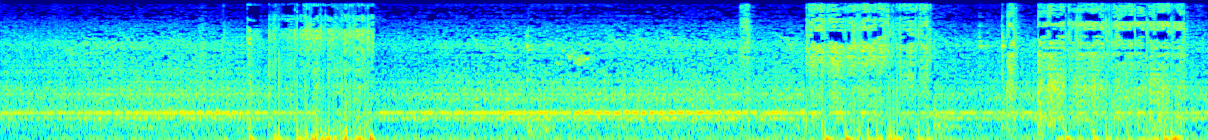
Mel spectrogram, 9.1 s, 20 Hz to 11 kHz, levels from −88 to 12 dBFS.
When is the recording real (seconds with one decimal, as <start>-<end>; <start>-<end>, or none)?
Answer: 0.0-4.1; 4.8-9.1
